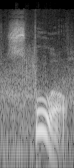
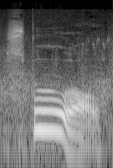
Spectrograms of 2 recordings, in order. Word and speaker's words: spool: attached to the spool use the long u like pool and cool spool when you connect the ooh to the dark L you make an extra sound spool not spool but spool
